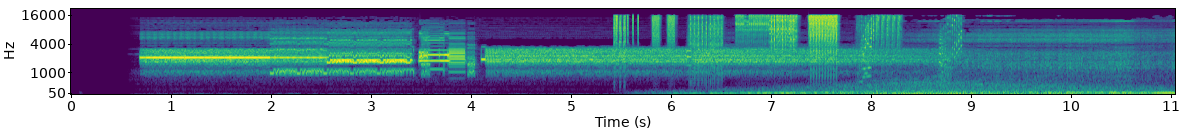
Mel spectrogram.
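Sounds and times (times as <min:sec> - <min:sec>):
telephone-like hiss: 0:04.7 - 0:08.9
quick flurry of beeps: 0:05.3 - 0:08.3.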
